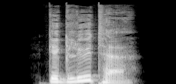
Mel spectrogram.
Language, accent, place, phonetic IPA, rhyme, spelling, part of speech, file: German, Germany, Berlin, [ɡəˈɡlyːtɐ], -yːtɐ, geglühter, adjective, De-geglühter.ogg
- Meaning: inflection of geglüht: 1. strong/mixed nominative masculine singular 2. strong genitive/dative feminine singular 3. strong genitive plural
